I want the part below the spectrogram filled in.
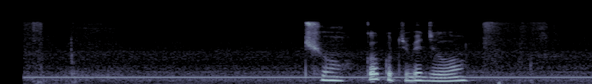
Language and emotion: Russian, neutral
